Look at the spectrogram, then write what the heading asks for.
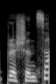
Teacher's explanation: प्रशंसा में पहला श तालव्य है और आखिरी स दंत्य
